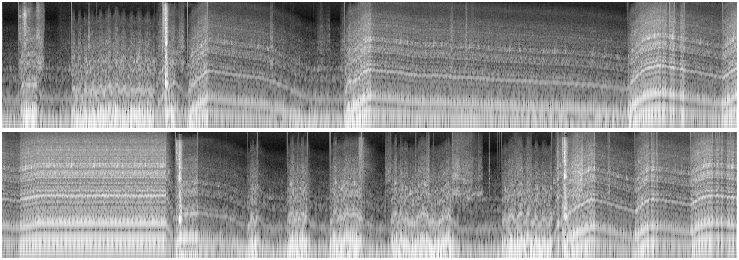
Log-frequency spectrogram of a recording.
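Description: An off-road engine revs up and down, straining and easing off in bursts.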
